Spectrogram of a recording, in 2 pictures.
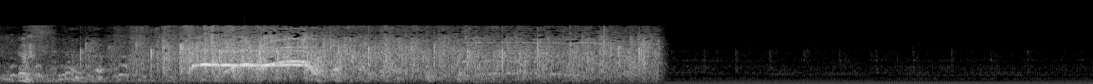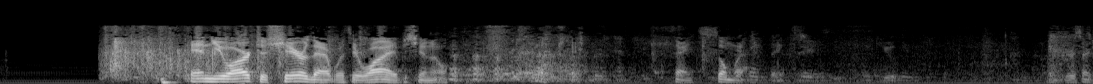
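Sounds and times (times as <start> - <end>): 
laughter: 0.0 - 1.8, 15.2 - 18.9
audience standing and applauding: 0.0 - 9.6, 11.9 - 16.7
speech: 0.2 - 2.1, 12.8 - 16.6, 18.1 - 19.3, 21.6 - 21.8.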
